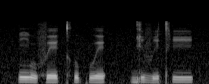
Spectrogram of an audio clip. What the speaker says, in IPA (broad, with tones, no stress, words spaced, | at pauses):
ŋu˦˨feː˦ kʰu˦kʷe˦ | ɡi˦vi˨tʰiː˦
